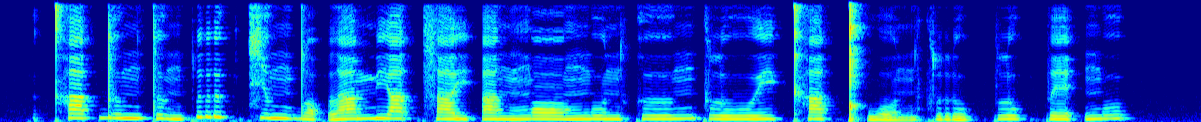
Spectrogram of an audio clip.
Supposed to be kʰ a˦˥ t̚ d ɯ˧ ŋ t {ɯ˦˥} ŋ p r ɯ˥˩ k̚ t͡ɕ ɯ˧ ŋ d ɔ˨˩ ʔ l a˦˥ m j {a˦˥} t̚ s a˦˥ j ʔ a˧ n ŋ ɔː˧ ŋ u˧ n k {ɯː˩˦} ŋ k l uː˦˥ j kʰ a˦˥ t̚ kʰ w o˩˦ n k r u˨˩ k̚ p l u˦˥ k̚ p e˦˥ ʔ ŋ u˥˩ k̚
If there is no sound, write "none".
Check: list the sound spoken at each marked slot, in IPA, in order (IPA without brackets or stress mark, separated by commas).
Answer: ɯ˩˦, a˦˥, ɯː˦˥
